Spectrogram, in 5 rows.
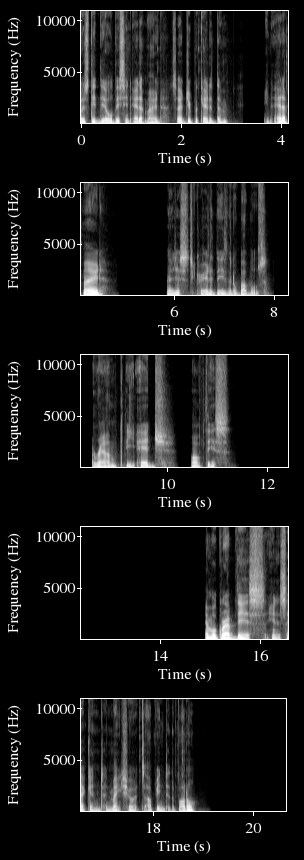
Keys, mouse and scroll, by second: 0.1 Tab, 1.0 shift+d, 1.7 s, 2.5 g, 3.2 click, 3.9 shift+d, 5.4 click, 5.6 s, 6.5 shift+d, 8.5 click, 9.1 shift+d, 10.3 click, 10.7 shift+d, 11.8 s, 12.6 g, 13.5 shift+click, 16.1 `, 17.7 click, 18.4 g, 18.4 z.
